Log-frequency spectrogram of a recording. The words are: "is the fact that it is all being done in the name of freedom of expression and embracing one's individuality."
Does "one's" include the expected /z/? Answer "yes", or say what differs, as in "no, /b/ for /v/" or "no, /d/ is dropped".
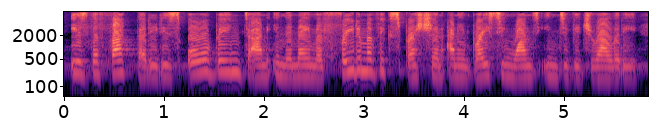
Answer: yes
